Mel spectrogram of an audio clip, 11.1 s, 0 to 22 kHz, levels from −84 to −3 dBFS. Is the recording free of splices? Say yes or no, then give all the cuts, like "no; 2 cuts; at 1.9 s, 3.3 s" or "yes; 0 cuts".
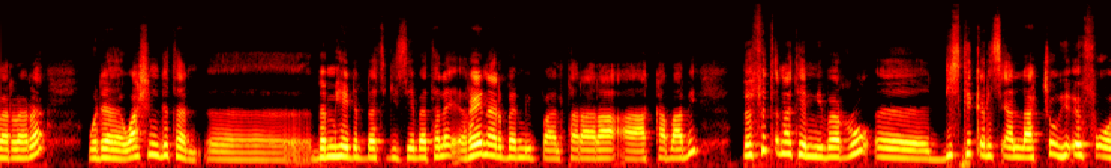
yes; 0 cuts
